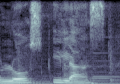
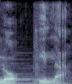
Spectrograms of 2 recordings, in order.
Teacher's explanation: A veces la s no solo se aspira, sino que directamente desaparece, sobre todo en los plurales o en las palabras como los y las [música] que se convierten en lo y la.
